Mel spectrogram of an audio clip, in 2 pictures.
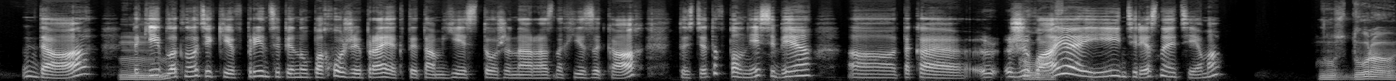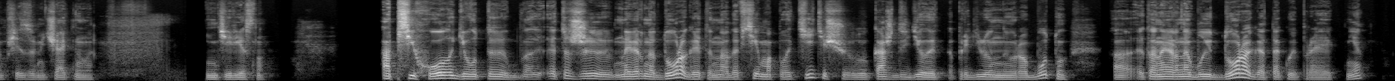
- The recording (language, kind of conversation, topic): Russian, podcast, Расскажи о своём любимом творческом проекте, который по‑настоящему тебя заводит?
- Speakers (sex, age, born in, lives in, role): female, 45-49, Russia, Spain, guest; male, 60-64, Russia, Germany, host
- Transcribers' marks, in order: tapping; other background noise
